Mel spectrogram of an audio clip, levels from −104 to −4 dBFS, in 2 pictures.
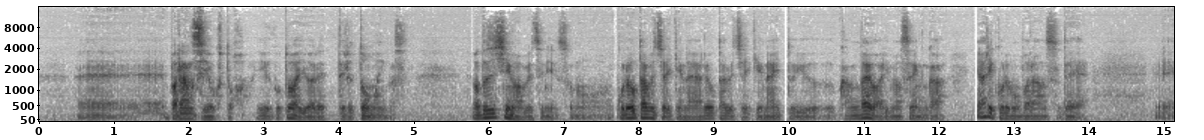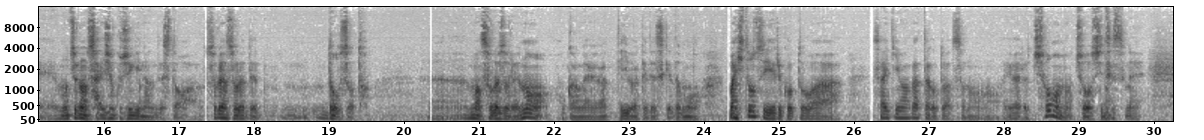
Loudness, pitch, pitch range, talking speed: -29 LUFS, 90 Hz, 80-100 Hz, 320 characters per minute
